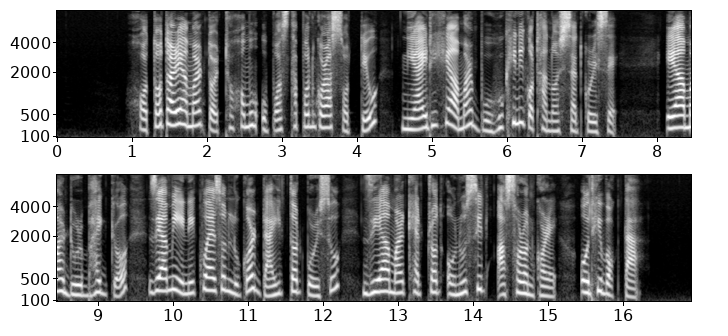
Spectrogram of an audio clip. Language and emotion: Assamese, disgusted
